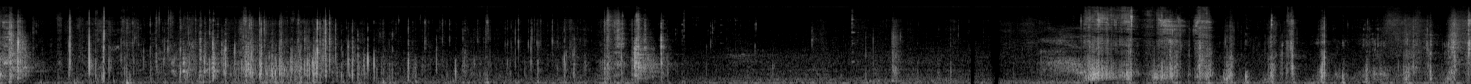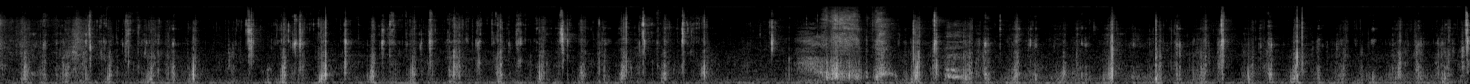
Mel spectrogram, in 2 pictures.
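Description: Close-miked crunching and chewing of chili-sauced chicken feet, with many short sharp crunches and wet mouth sounds, plus a few longer rustling swells.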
